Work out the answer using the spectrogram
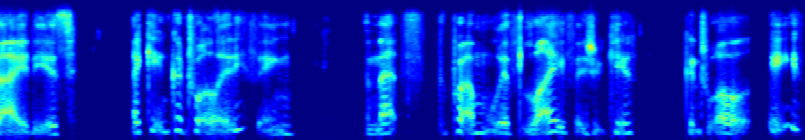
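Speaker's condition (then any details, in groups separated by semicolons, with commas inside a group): Multiple sclerosis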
